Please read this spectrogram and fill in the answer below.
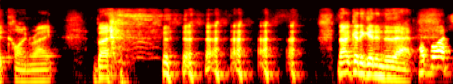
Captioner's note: laughing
